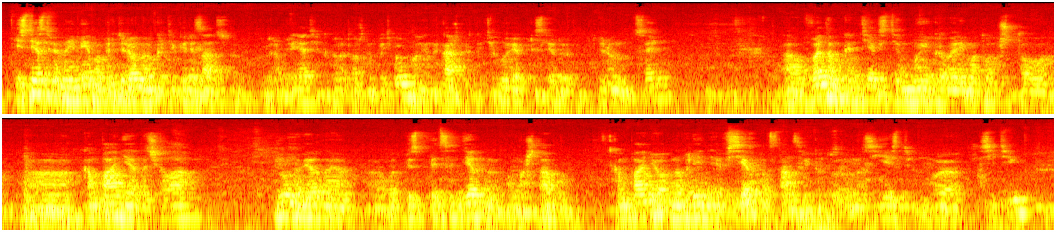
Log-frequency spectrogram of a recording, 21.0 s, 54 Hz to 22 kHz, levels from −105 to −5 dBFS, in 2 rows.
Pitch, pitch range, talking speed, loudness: 110 Hz, 100-135 Hz, 110 wpm, -22 LUFS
